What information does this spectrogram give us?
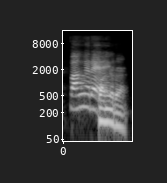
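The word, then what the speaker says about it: Whangārei: Fungare. Yeah. So, the wh are we? So, wh in moldi, yeah, in New Zealand is pronounced fa.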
